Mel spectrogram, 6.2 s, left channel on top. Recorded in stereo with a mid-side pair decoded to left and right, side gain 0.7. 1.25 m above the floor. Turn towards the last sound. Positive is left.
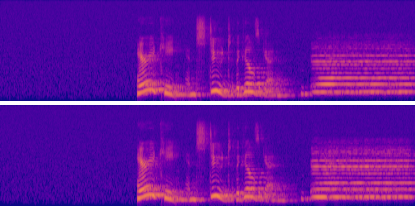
turn(degrees=-30)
